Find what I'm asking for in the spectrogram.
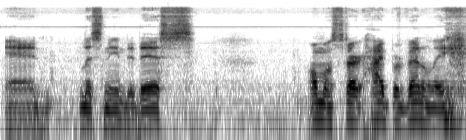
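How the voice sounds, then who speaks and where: A man hosting a reaction video, talking casually in a rambling, halting way full of fillers. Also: on the low side, huge pitch swings, a little hiss or hum. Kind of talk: casual chat.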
